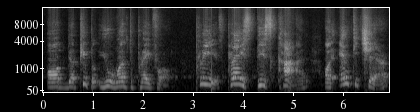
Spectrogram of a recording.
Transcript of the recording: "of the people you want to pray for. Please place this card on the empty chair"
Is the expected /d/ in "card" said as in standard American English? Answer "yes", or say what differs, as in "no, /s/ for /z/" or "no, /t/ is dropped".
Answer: yes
